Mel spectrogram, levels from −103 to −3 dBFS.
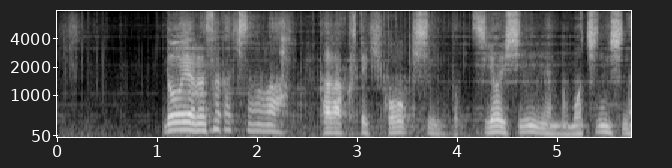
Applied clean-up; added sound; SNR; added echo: neural separator model SepFormer DNS4.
